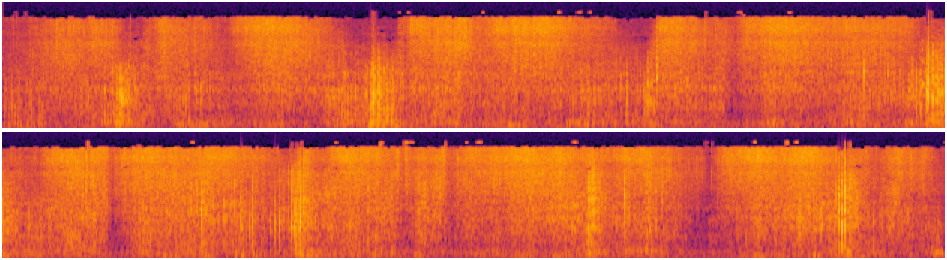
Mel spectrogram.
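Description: Detergent-soaked car wash sponge being squeezed and released by hand, with wet, foamy squelching and crackling. Louder squeezes come every few seconds.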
